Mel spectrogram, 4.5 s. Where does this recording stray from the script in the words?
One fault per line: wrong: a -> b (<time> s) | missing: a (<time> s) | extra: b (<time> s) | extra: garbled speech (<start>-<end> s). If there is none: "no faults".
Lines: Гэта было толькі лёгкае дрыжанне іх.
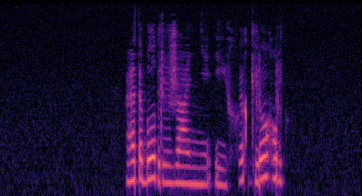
missing: толькі лёгкае (1.9 s)
extra: garbled speech (3.0-3.6 s)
